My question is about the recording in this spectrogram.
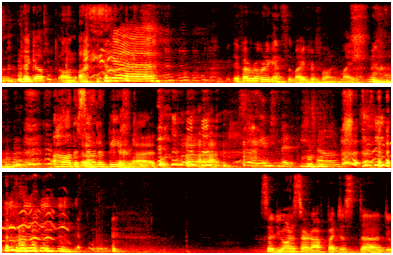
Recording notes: Here's the recording of the live audio. Our Balticon 49 live recording. Special thanks to our lovely audience!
